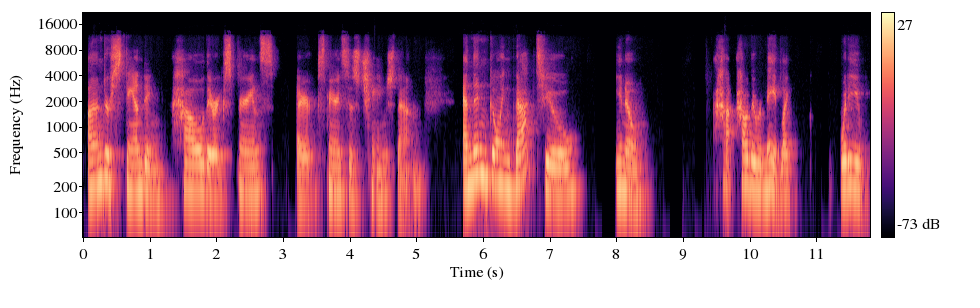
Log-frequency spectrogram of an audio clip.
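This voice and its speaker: An older woman speaks slowly in a booming, emphatic voice as a podcast guest. She tells stories in an unhurried way, repeating phrases while she thinks. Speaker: podcast guest, foundation founder. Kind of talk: conversational storytelling.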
